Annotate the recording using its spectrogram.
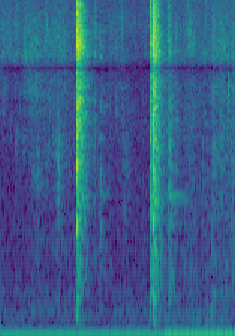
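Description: A glass jug clinks down on a stove top.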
